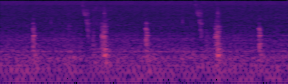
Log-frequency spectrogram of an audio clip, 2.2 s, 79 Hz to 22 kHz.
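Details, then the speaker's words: Geoprobe SP22 isolated screen and pump groundwater sampler purging: soft clicks roughly once a second, about 60 cycles a minute, over a low steady hum; a little over 450 ml flow, normal pump cycling. "the pump roughly 60 cycles a minute about one cycle a second"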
